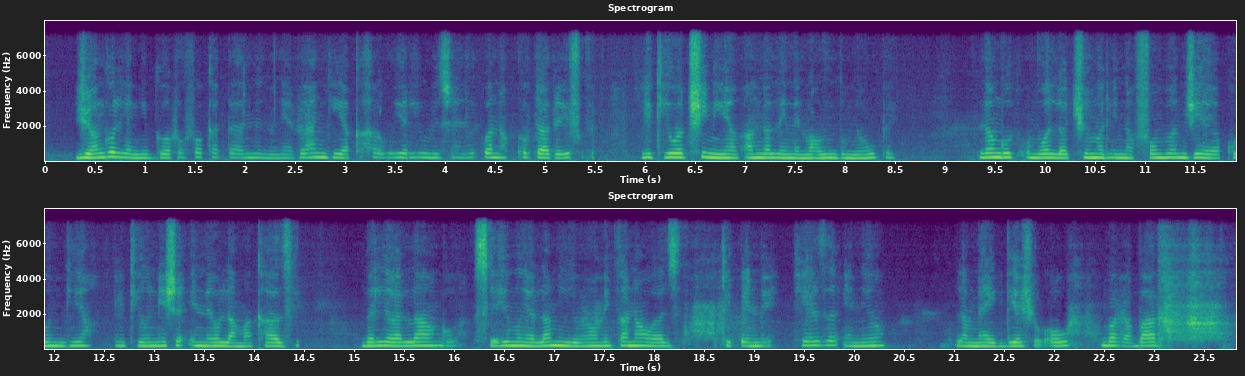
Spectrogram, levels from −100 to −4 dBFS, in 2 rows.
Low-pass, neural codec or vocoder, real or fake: 7.2 kHz; codec, 16 kHz in and 24 kHz out, 0.6 kbps, FocalCodec, streaming, 2048 codes; fake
